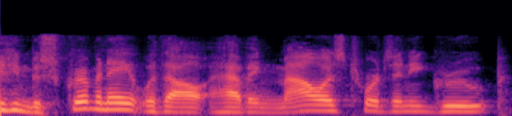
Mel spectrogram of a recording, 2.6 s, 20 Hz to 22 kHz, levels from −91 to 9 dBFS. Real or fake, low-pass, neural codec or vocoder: fake; 7.2 kHz; codec, 16 kHz, 0.5 kbps, X-Codec, WavLM features, trained on Multilingual LibriSpeech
